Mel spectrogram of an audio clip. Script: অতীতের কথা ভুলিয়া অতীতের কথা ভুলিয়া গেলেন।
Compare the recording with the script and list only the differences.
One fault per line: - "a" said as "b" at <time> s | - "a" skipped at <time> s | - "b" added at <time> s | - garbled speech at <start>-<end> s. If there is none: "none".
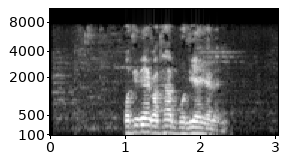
- "অতীতের কথা ভুলিয়া" skipped at 2.0 s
